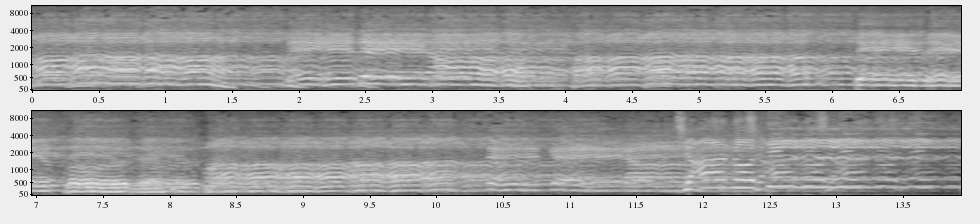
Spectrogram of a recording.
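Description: Naat recitation: a man chanting a devotional Urdu verse into a microphone, with other voices chanting along.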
